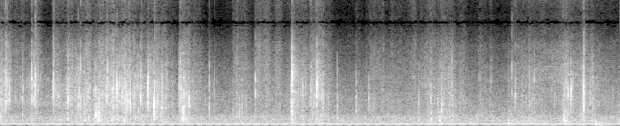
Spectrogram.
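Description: Paper and fabric rustling and crinkling as tissue paper and a canvas tote bag are handled, busiest in the first couple of seconds and then scattered crackles, over a steady low hum.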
